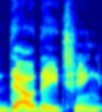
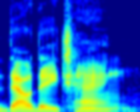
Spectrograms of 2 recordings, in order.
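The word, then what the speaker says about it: Tao Te Ching: the book was and it's not the Dao de Ching it's the Dao day Chang stop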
